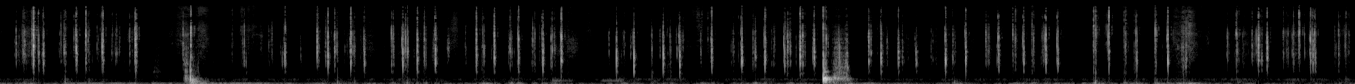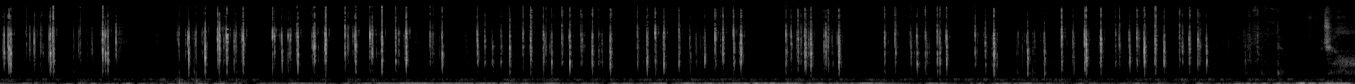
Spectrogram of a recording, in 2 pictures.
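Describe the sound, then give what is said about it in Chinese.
Rapid, uneven key clicks from a small wireless numbers-only keypad that takes batteries and lights up, tapped nearly continuously for the whole stretch, with a few louder thumps and no voices. “无线数字键盘，无线数字键盘，不知道怎么用，反正我也没用过。”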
